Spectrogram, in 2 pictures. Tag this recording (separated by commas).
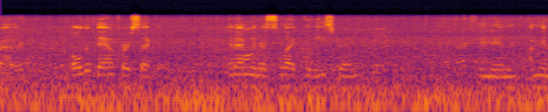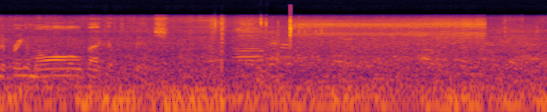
Speech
